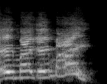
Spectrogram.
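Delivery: mock-urgent summons; upset bosses calling out. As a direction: call out to get his attention, lightly acted. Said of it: "They went in, they said".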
